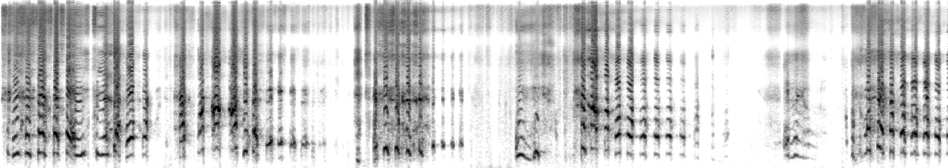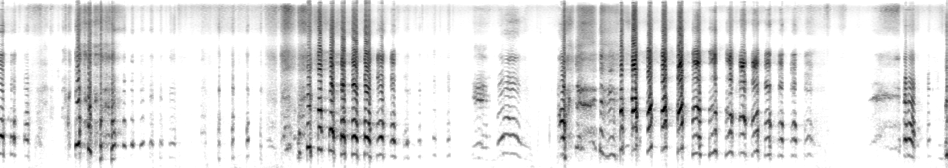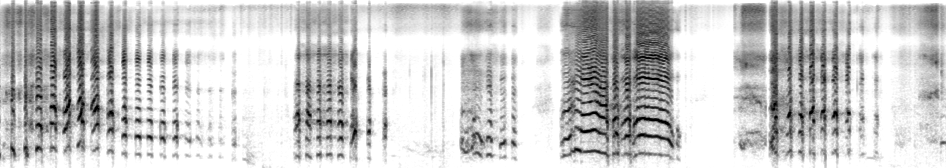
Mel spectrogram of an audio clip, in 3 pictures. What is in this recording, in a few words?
a 25 year old, backyard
